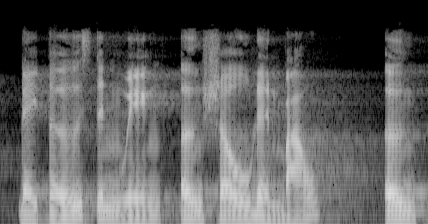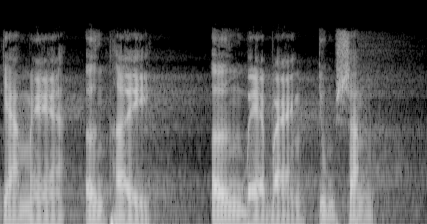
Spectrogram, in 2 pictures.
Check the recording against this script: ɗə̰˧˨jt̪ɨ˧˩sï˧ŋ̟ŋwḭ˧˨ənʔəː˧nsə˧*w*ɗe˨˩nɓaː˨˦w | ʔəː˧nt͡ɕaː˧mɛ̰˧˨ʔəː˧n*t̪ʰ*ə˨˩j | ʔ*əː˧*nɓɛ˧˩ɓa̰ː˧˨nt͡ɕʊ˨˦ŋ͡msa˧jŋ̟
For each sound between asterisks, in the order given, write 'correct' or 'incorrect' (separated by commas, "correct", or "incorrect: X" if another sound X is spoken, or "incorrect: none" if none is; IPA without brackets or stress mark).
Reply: correct, correct, correct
